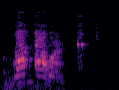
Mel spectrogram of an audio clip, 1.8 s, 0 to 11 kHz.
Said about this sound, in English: And we're gonna set the timer for 1 hour.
